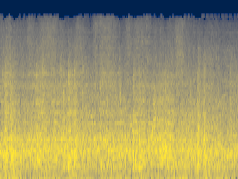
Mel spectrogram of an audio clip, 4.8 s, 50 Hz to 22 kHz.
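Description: Ichibata Electric Railway 2100 series electric train running at speed, heard from inside the passenger car: a steady rumble of wheels and running gear with irregular clicks from the wheels on the track.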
